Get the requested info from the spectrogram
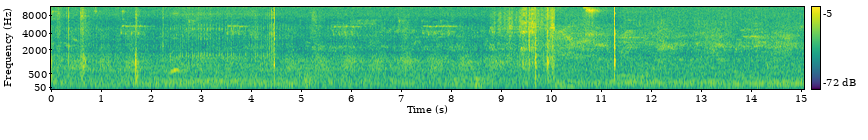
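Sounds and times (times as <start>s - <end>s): faint outdoor ambience: 0.0s - 15.0s
small bird calling: 0.0s - 15.0s
sharp clicks: 3.5s - 4.6s.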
